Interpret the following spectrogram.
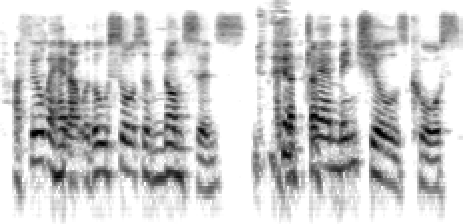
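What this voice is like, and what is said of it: Imitates another person's accent. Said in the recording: “I can't do the accent.”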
